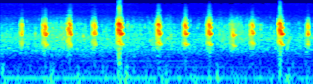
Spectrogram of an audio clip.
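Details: Eurasian coot call used to draw in birds: rapid series of short nasal barking notes, roughly three per second, with a few louder accented notes.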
